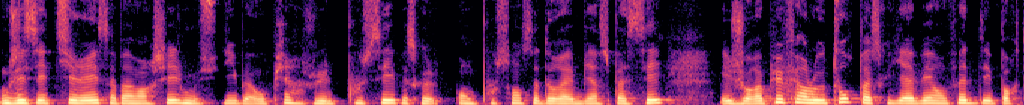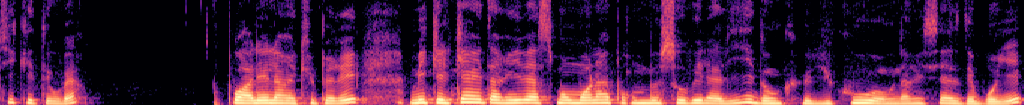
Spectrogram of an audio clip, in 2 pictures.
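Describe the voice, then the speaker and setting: A soft-spoken woman talks at a very fast pace with a medium pitch. Her tone is dark and mellow, and her intonation fairly even. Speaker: book vlogger. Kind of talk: casual vlog talk. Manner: hesitant, many fillers.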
